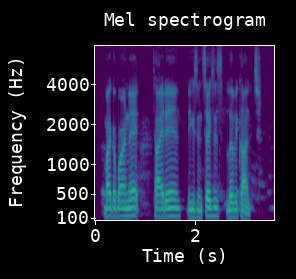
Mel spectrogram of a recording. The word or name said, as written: Micah Barnett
